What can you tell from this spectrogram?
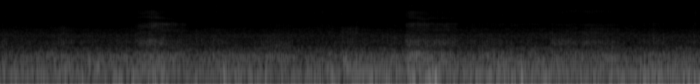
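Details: Pet cat purring loudly with enjoyment while being petted and cuddled at home; a continuous low rumbling purr runs throughout, broken by brief brushing, rustling sounds from the hand near the two- and six-second marks.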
